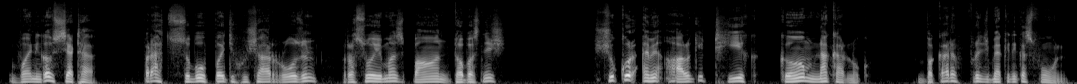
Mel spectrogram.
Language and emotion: Kashmiri, angry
